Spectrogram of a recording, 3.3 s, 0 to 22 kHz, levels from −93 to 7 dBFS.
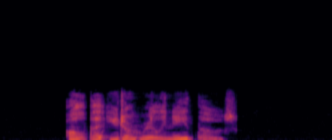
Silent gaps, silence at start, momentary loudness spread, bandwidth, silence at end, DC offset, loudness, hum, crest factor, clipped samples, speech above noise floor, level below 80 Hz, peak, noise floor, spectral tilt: none; 0.65 s; 10 LU; 8.2 kHz; 0.95 s; under 0.1%; -40 LUFS; none; 20 dB; under 0.1%; 47 dB; -82 dBFS; -22 dBFS; -86 dBFS; -4.5 dB/octave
